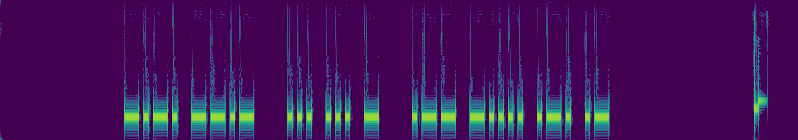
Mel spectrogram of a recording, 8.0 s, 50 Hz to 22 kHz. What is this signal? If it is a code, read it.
Morse code, heard as a keyed tone, about 25 wpm, 700 Hz. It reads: CQ SST W6RA
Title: K1USN SST QSO Practice - 25wpm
